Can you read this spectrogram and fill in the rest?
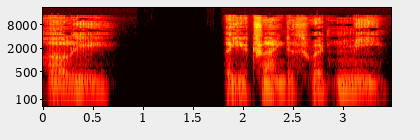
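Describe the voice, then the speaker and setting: Middle-aged Canadian uncle, acted by a man, deep, controlled, quietly menacing, dry audiobook sound. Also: slow, creaky, husky, no echo, full character voice.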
